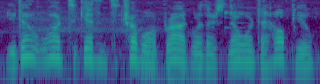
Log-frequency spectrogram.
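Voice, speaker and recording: A man's voice: medium pitch, quick pace, slight background noise, pitched above the performer's own voice, natural voice. A man voicing a worried mother who warns her daughter about trouble. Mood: warning.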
